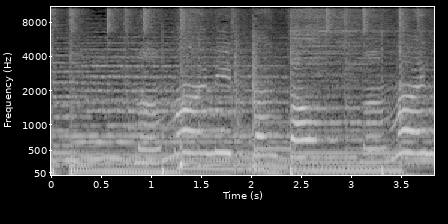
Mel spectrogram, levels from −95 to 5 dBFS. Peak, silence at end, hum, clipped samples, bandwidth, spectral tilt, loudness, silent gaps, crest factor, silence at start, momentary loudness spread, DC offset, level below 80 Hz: -2 dBFS; 0 s; none; under 0.1%; 11 kHz; -5 dB/octave; -16 LUFS; none; 14 dB; 0 s; 5 LU; 0.3%; -28 dBFS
